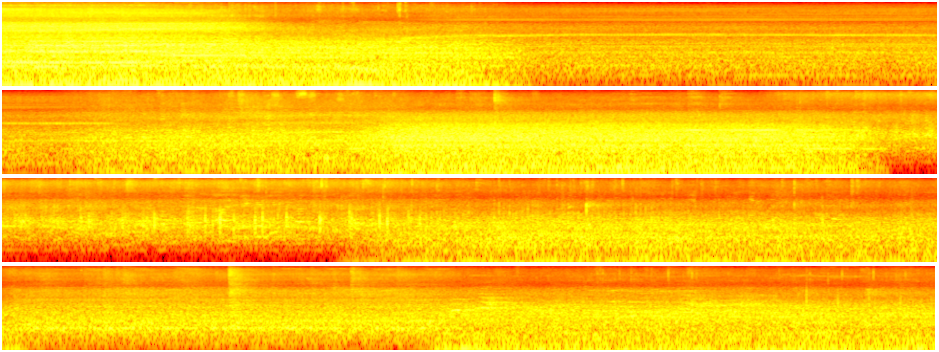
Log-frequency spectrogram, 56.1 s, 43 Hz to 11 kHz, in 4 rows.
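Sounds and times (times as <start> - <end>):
train rumbling: 0.0 - 56.0
faint high tone: 24.2 - 27.3.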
